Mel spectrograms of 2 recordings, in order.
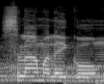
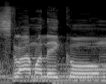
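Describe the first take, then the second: No difference in how they are said.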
